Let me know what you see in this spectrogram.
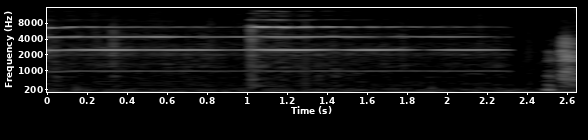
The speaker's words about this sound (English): Oh my goodness, that bell means that school is over for today.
